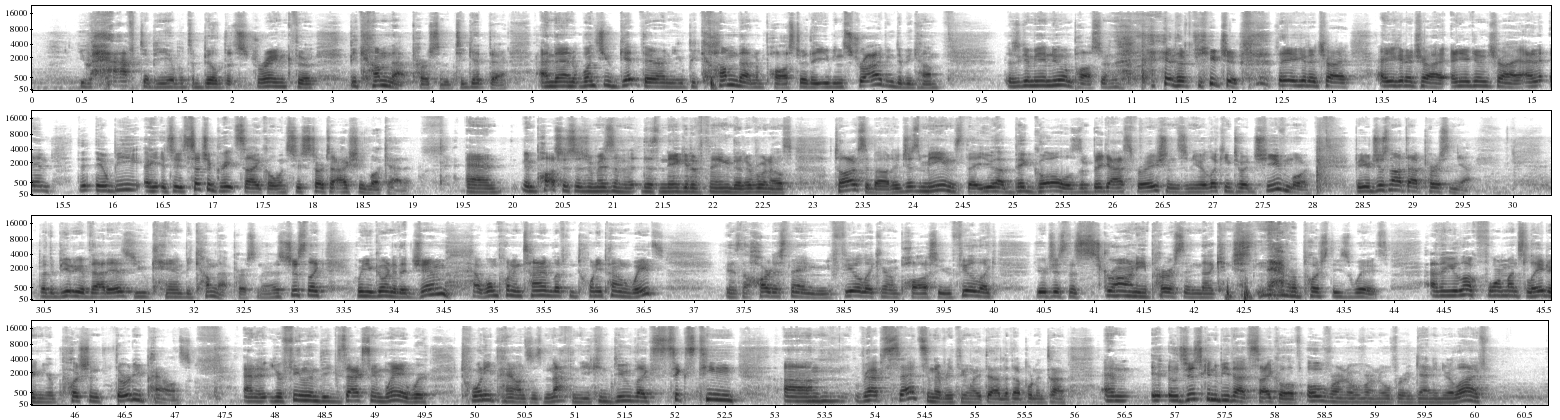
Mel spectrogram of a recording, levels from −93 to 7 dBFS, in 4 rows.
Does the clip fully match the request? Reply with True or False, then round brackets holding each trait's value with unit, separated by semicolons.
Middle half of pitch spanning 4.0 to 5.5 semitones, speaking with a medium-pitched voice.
True (4.6 semitones; 160 Hz)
